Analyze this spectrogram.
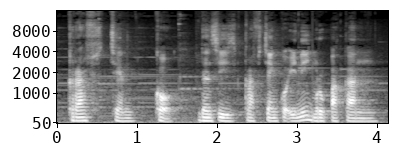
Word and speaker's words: Kravchenko: Yaitu bacanya Kravchenko.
